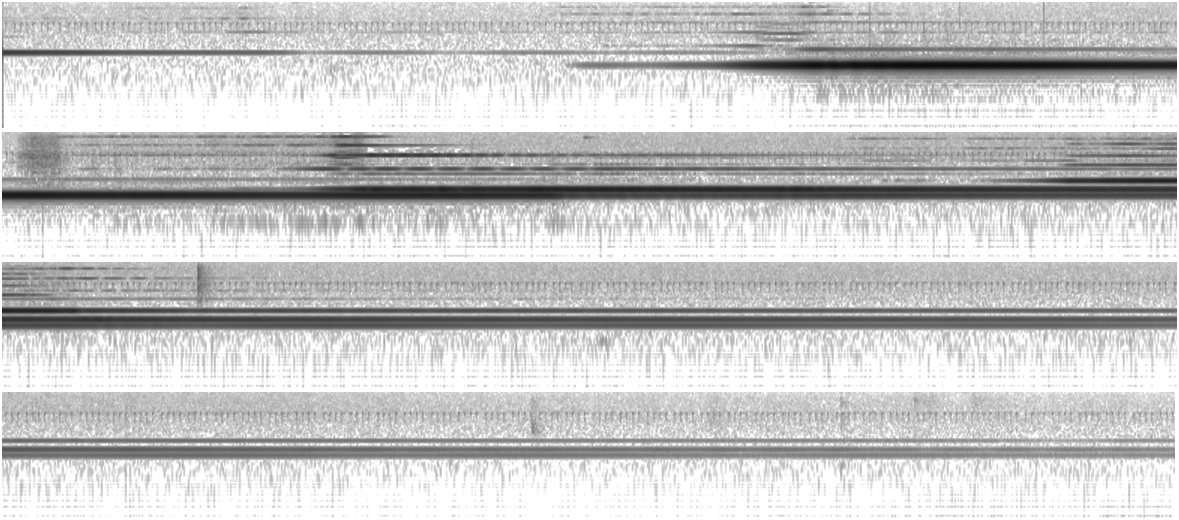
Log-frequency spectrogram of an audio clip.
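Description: Bell-like metal percussion ringing in pure sustained tones: a ringing tone dies away, then after a short near-quiet gap a low tone swells in, and higher tones are struck in one after another about eight, ten and fifteen seconds in. They all ring on together, slowly fading.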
